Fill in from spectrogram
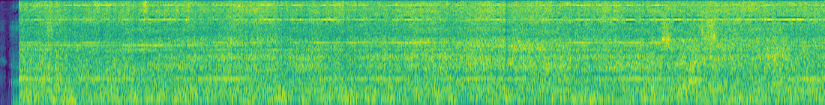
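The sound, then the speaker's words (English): The engine of a private plane that Elizabeth Warren is flying in roars loudly and steadily, a dense continuous rumble with a thin, constant whine riding on top, unbroken for the whole stretch. “Elizabeth Warren doesn't want you using a private plane, but she has no problem flying in one herself.”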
